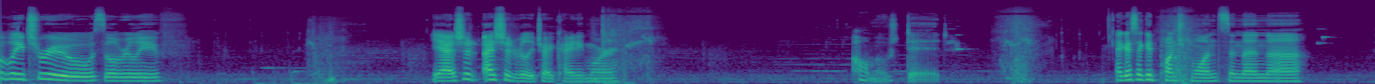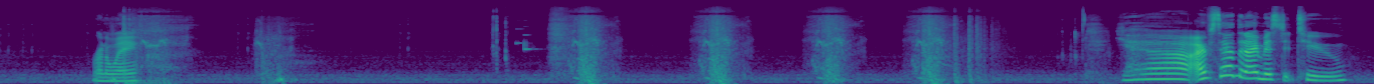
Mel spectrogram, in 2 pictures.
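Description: A young woman talks with animation into a nearby microphone, in short bursts with pauses.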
